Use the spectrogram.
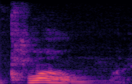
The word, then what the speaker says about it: Clum: further north than the Aleutian Islands 1898 John Klum and his that's spelled c-l-u-m you hear that name many times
